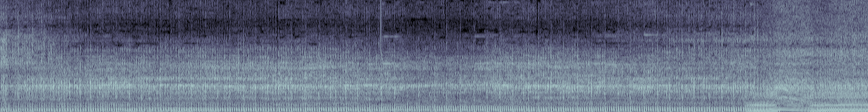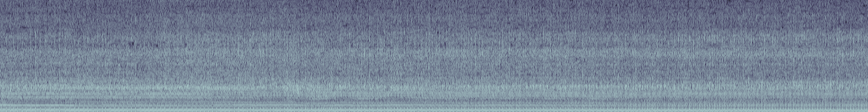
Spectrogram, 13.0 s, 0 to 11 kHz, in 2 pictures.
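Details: Echo CS-352 chainsaw repaired with a replacement carburetor and gasket after starting then dying, cold-started: a quick rev settles into a steady high whine that holds even; runs clean and pulls fine, with a slight bog blamed on a dull chain.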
